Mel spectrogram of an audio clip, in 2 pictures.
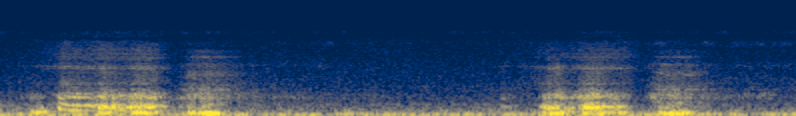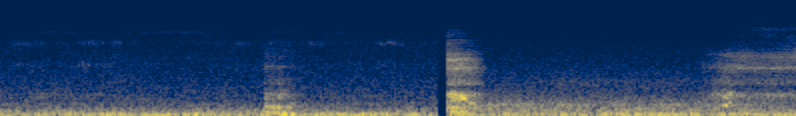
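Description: Loud, low, rattling snores during sleep, with a soft breathing background between them.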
